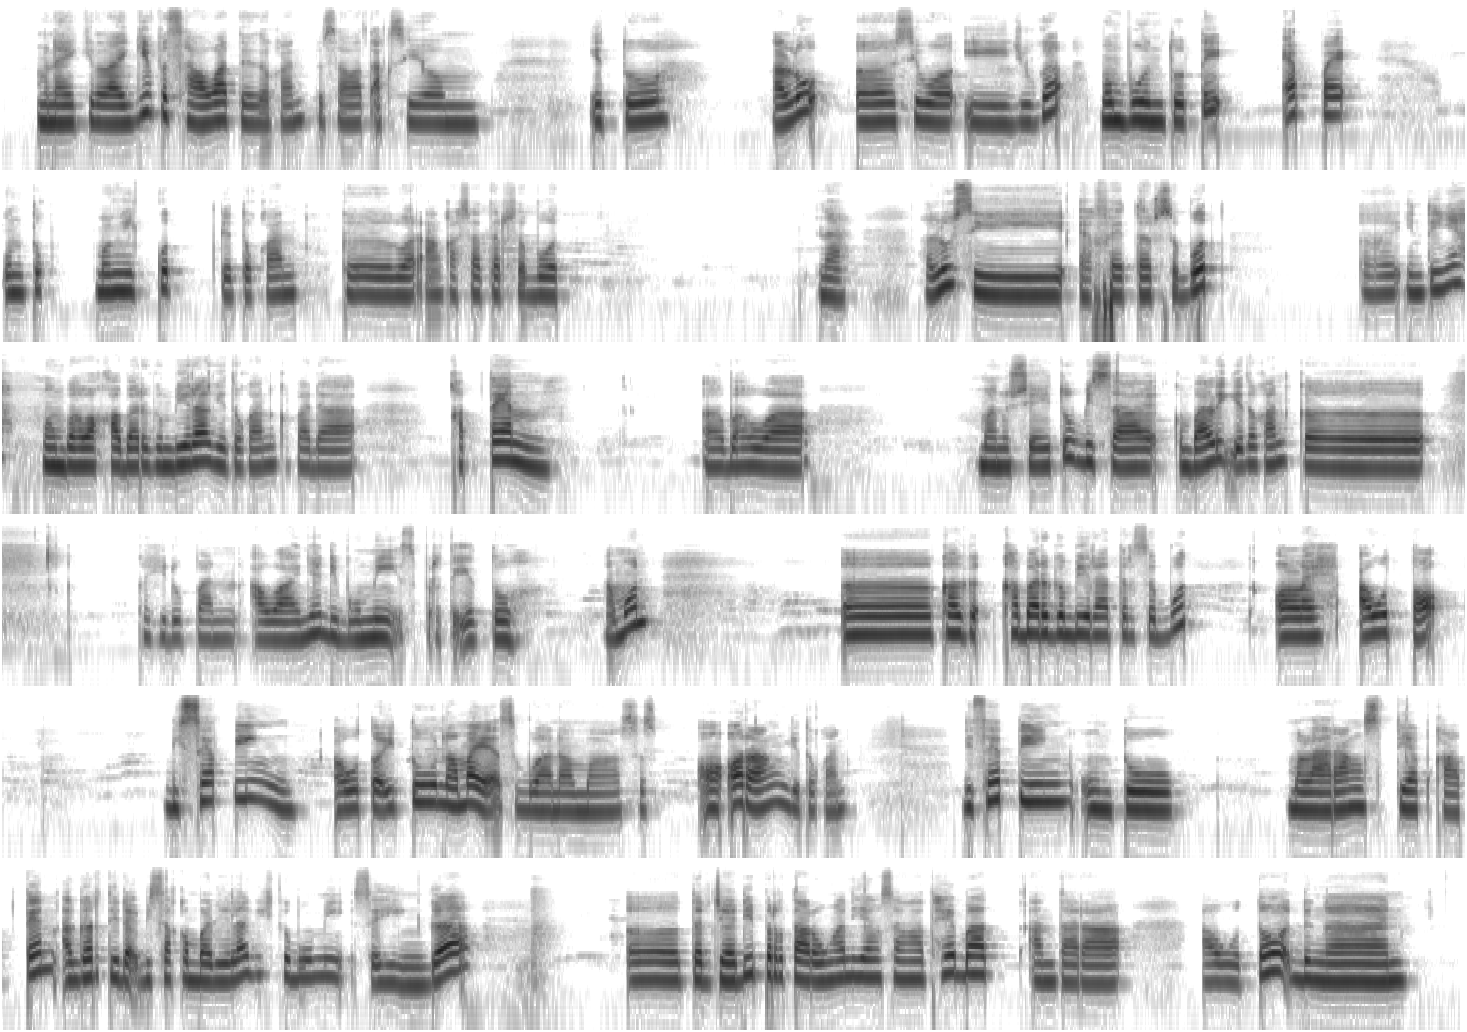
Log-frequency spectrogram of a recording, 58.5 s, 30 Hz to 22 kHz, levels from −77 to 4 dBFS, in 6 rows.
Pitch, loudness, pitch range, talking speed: 210 Hz, -21 LUFS, 200-245 Hz, 95 wpm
